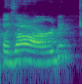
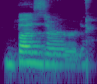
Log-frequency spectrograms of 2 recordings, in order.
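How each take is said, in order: First: BUZZARD with the stress wrongly on a drawn-out, rising ARD; mispronounced BUZZARD, second syllable like "zard"; wrong pronunciation. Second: BUZZARD with stress on BUZZ and a reduced er in the ending; correct pronunciation. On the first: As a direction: say BUZZARD as buh-ZARD, rhyming with hard. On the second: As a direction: say BUZZARD as BUZ-erd, falling away. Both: Shown as a demonstration. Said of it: "It's not buzzard".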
